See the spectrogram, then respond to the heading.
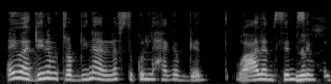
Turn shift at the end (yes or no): no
